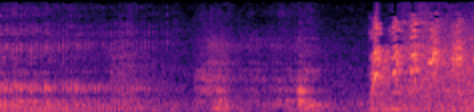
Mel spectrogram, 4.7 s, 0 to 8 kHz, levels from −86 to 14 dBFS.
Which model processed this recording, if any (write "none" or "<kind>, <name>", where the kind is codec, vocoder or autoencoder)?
none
